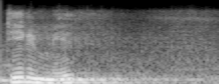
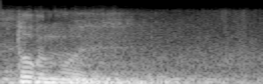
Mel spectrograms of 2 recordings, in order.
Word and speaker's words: Tirmidz: Ini ada 3 cara bacanya. Terkadang dibilang Tirmidz, terkadang bisa dibaca Tirmidz, bisa juga dibaca Turmuz. Jadi Tirmidzi, Tirmidzi atau Turmudi.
